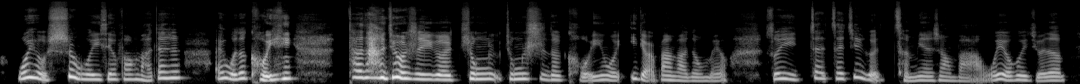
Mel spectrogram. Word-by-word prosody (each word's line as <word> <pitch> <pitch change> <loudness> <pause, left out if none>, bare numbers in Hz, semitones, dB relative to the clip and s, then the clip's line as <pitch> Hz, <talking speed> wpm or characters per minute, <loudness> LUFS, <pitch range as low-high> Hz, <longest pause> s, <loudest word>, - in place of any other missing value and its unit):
我 280 +2 +3
有 280 -6 +4
试 340 - +2
过 235 -6 +2
一 225 - +1
些 240 +2 -2
方 235 0 -4
法， 205 -5 -4
但 290 +7 0
是， 300 0 +1 0.3
哎， 275 - -1
我 240 -5 +3
的 275 - +2
口 220 -6 +3
音 265 +7 +3 0.5
它 320 -1 +3
它 310 0 +7
就 305 -1 +8
是 245 -2 +1
一 230 - +1
个 220 -2 +4
中 250 +3 0
中 250 0 0
式 250 -2 -7
的 210 -1 -3
口 170 -4 -9
音， 200 +3 -3
我 190 -3 -3
一 270 - -4
点 225 - -1
儿 - - -8
办 205 -2 -4
法 180 -2 -6
都 165 -1 -8
没 165 0 -9
有。 165 - -10 0.4
所 250 - -3
以 235 -5 -3
在 285 -2 -5
在 265 0 -5
这 300 +3 -4
个 225 - -4
层 175 - -9
面 185 +2 -5
上 180 -3 -9
吧， 160 -1 -11
我 210 0 -7
也 225 -5 0
会 200 0 -3
觉 165 -3 -7
得 180 0 -4
230 Hz, 285 characters per minute, -17 LUFS, 195-265 Hz, 0.5 s, 就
